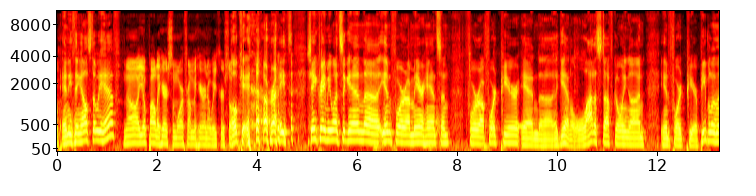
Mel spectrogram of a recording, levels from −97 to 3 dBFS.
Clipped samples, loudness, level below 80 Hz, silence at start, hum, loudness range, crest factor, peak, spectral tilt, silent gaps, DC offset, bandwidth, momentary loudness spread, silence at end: under 0.1%; -17 LUFS; -42 dBFS; 0 s; none; 3 LU; 14 dB; -2 dBFS; -5.5 dB/octave; none; under 0.1%; 11 kHz; 8 LU; 0 s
